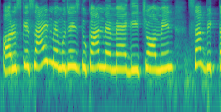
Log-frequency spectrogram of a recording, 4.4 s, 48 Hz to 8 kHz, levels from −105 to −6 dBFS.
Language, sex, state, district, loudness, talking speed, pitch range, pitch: Hindi, female, Uttar Pradesh, Jyotiba Phule Nagar, -10 LUFS, 175 wpm, 340-390 Hz, 370 Hz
